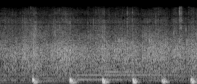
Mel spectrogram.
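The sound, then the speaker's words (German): An audience applauds Jesus after a prayer, in a dense, steady wash of clapping, with a regular low thump roughly three times a second running underneath. No one speaks. “Komm, wir geben Jesus mal einen großen Applaus.”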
